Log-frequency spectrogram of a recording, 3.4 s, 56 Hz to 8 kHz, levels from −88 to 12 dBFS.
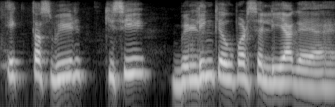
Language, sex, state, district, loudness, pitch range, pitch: Hindi, male, Bihar, Patna, -15 LUFS, 185-245 Hz, 225 Hz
